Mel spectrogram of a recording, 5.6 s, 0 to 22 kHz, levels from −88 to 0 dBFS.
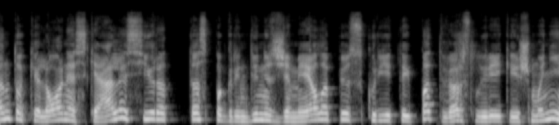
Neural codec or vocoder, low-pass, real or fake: none; 14.4 kHz; real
